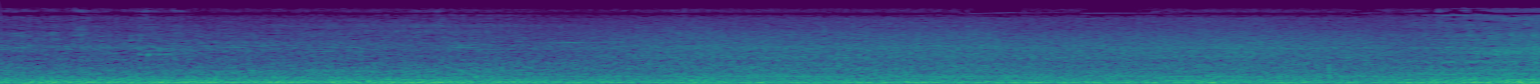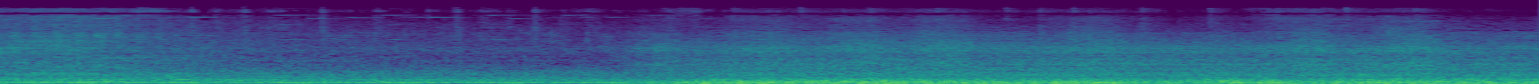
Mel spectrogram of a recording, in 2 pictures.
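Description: Congested road traffic with cars moving slowly in a queue: a steady low rumble of engines and tyres with hiss over it. The hiss swells about seven to eight seconds in, and the traffic gets louder near the end.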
